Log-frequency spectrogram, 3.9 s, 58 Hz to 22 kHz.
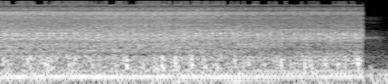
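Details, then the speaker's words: BMW 325i E90 N52, first start after replacing numerous parts for rough idle: lumpy, uneven idle with irregular low thumps and stumbles, worse than before; misfire, cause unknown. "Now let's start the car and see if we have any leaks and if everything's working okay and so on. Okay. Oh gosh, the car is idling very bad."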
